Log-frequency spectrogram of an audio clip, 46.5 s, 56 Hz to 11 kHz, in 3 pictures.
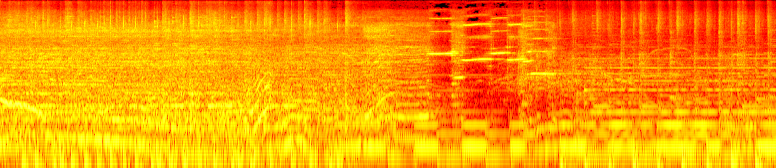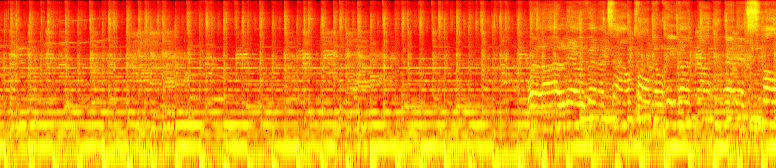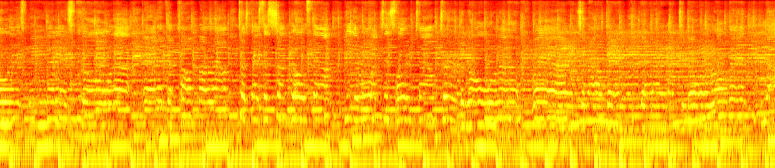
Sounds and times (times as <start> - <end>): Music: 0.0 - 46.5
Singing: 26.1 - 46.5.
